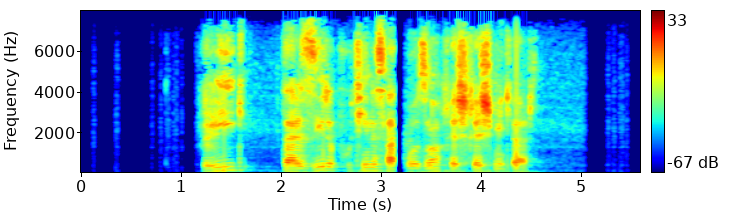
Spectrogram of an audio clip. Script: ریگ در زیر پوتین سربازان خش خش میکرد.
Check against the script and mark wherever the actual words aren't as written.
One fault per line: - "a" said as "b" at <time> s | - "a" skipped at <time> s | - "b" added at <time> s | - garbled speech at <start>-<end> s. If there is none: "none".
none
